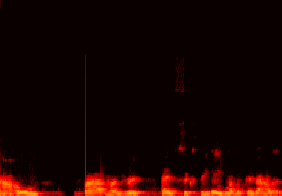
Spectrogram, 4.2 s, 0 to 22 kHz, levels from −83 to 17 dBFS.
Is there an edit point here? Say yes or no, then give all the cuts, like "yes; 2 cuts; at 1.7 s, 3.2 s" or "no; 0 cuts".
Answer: no; 0 cuts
